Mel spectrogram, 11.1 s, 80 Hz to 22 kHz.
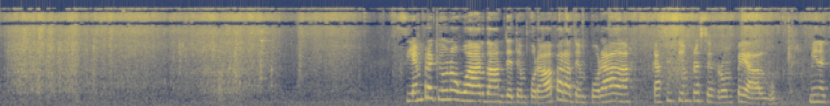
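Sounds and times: plastic bags rustling: 0:00.0 - 0:11.0.

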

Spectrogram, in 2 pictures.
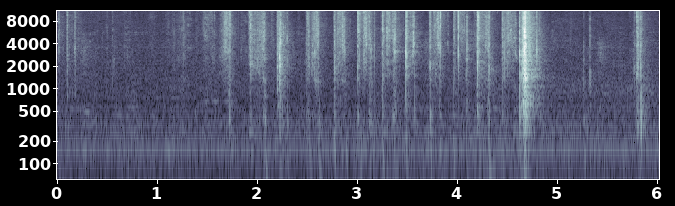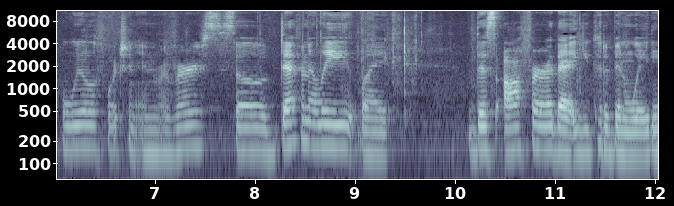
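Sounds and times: cards being shuffled: 0:01.2 - 0:04.9.

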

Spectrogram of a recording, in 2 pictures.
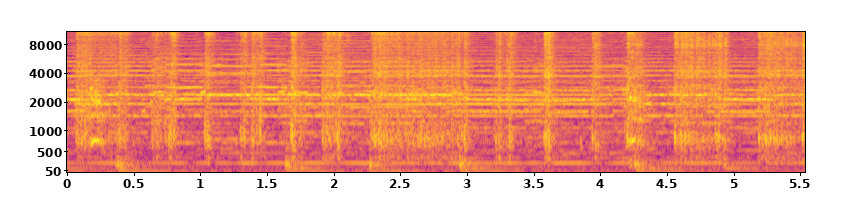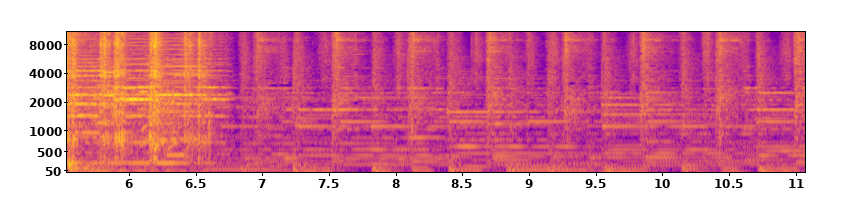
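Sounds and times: bagpipes with drone: 0:00.0 - 0:06.8
bass drum beating: 0:00.0 - 0:09.8
quieter music: 0:00.0 - 0:11.0.

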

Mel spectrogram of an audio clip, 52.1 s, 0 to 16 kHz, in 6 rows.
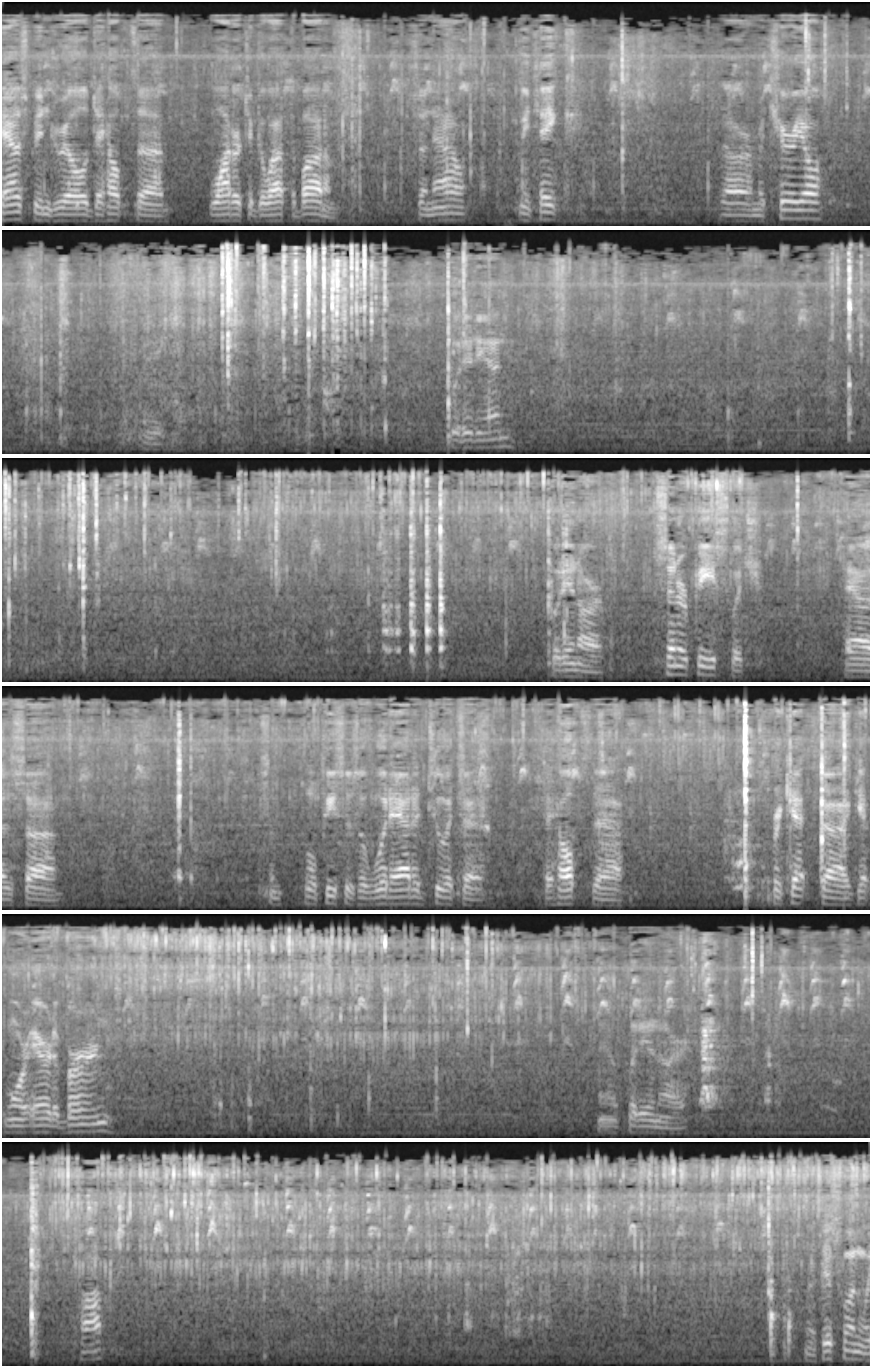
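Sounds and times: hands scooping wet mix: 0:16.9 - 0:42.4, 0:43.8 - 0:52.0.

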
